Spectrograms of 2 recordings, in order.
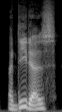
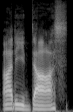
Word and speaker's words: Adidas: Then it was owned by Salomon, and then it was owned by Adidas, or Adidas is the proper way to say it.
